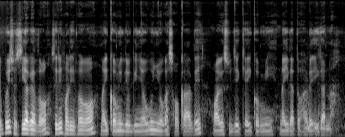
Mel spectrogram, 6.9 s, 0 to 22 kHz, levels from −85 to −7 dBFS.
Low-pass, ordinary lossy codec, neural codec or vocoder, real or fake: none; none; none; real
